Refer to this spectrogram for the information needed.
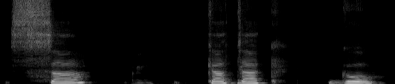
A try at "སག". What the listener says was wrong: No. Sa katak ga. Sa and ka tied together, it became ga, right?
